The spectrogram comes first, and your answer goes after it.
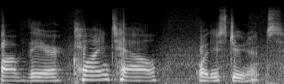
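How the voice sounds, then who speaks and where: A woman talks over noticeable background noise. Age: 60s. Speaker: psychic life consultant. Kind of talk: talk to audience.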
